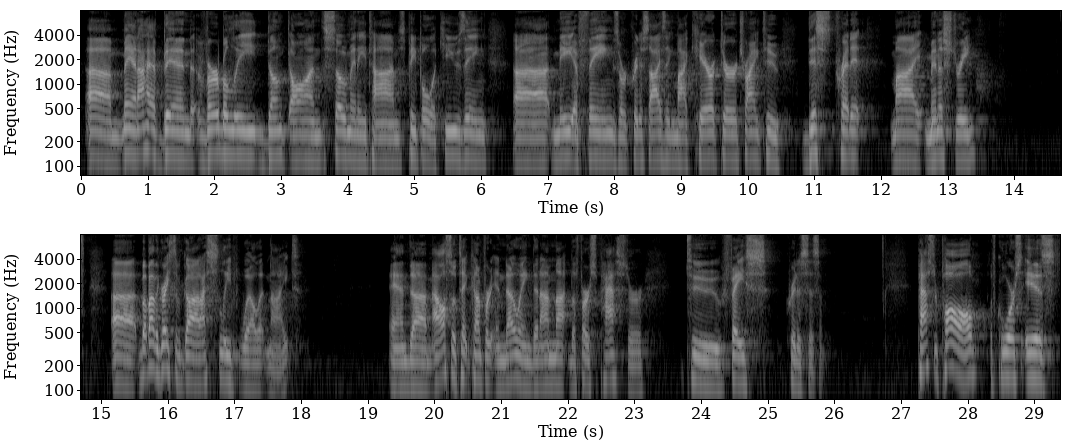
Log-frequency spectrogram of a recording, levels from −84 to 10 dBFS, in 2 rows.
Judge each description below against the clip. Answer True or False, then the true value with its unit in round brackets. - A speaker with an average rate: False (120 wpm)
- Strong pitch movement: False (2.7 semitones)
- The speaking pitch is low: True (125 Hz)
